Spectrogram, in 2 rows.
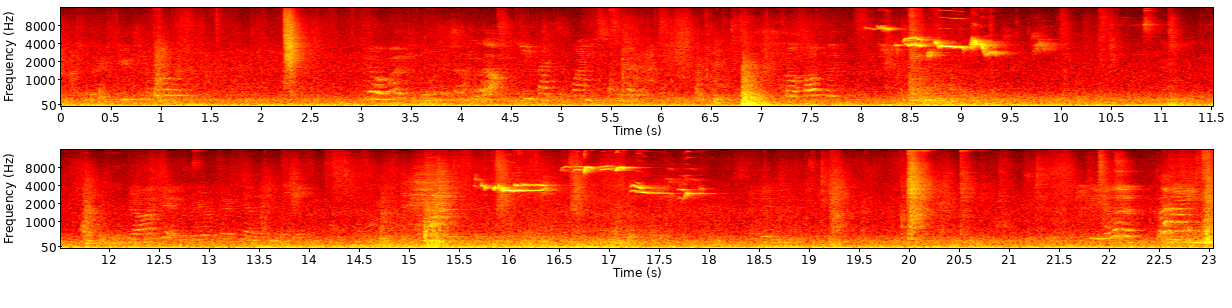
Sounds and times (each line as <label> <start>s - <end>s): voices 2.9s - 23.0s
resident robin singing 8.0s - 10.0s
resident robin singing 15.4s - 18.2s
